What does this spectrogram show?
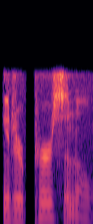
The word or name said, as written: interpersonal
